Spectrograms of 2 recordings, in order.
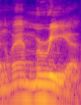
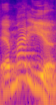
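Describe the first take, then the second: First: "Maria" said the affected, foreign-sounding way, like "Moria"; mock an affected Americanised "Maria"; exaggerated foreign Maria. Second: "Maria" in the plain Portuguese way, higher and louder. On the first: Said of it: "o nome já não é Maria". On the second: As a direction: stress the plain Brazilian "Maria". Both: Shown as a demonstration.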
